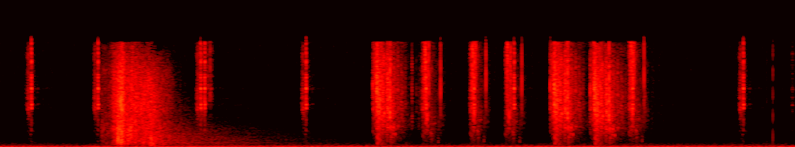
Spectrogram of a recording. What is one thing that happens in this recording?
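Short soft clicks and swishes sound as menu items are picked.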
